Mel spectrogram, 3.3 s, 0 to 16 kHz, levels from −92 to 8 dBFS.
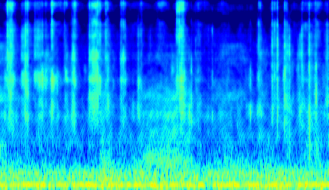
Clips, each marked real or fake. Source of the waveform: fake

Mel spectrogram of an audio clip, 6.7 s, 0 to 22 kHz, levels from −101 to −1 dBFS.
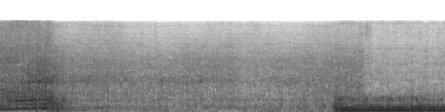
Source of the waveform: fake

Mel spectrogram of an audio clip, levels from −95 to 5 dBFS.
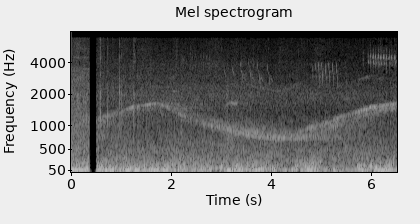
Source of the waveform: real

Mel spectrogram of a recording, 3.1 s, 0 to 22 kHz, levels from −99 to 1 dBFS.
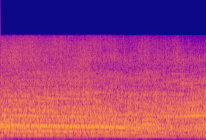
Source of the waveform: real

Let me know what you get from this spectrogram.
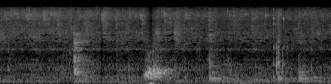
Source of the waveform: real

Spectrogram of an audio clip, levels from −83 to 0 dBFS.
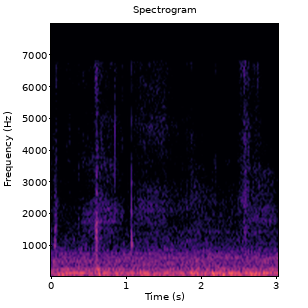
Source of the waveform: real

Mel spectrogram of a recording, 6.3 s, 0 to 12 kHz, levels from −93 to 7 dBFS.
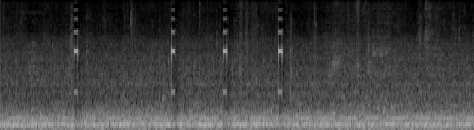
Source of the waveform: real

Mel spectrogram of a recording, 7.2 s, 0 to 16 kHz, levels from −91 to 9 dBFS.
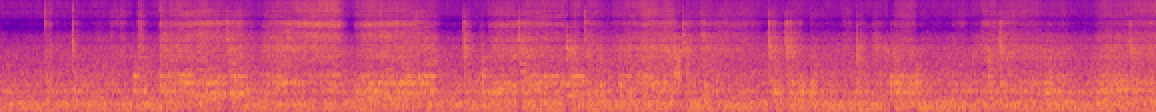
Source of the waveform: real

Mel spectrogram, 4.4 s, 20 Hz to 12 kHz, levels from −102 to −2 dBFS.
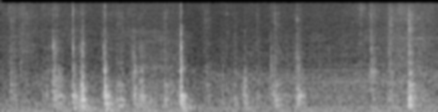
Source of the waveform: real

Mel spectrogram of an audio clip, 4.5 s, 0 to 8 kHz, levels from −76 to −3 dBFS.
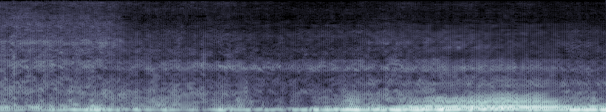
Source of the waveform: fake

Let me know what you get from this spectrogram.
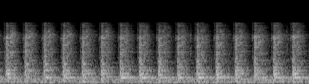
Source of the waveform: real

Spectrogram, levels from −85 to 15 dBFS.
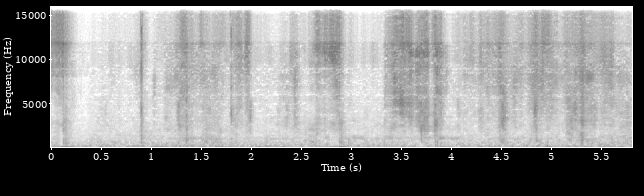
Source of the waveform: fake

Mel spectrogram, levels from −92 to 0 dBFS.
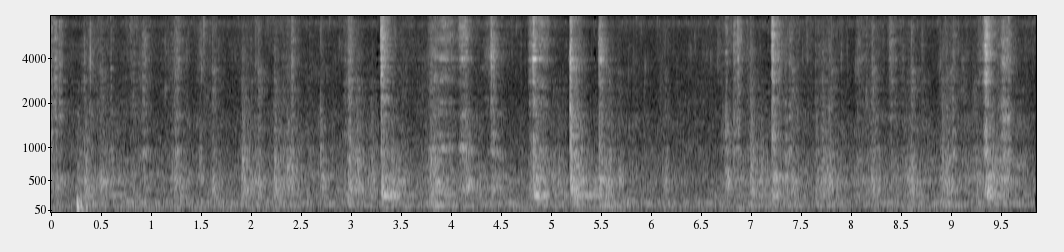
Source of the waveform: fake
